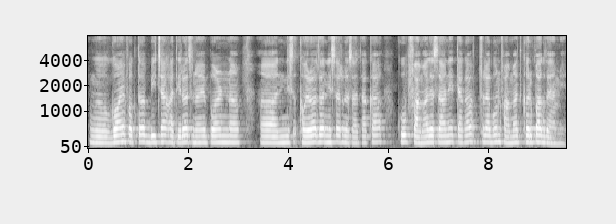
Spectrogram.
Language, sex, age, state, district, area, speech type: Goan Konkani, male, 18-30, Goa, Tiswadi, rural, spontaneous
